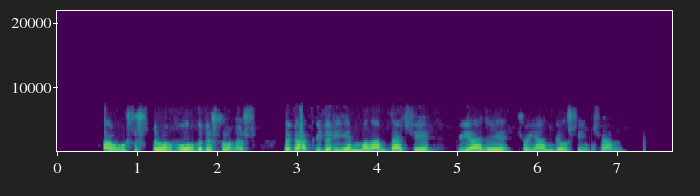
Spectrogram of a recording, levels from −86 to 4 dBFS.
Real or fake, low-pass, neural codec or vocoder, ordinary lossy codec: real; 7.2 kHz; none; Opus, 16 kbps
